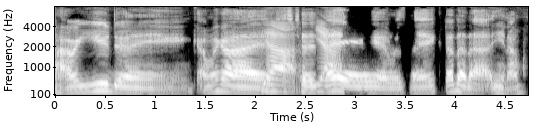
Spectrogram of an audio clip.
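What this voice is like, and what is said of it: Long, drawn-out Valley Girl accent. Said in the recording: “I definitely talk to my husband in a Valley Girl accent. Like I'm like, a true Valley Girl accent is like long and drawn.”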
